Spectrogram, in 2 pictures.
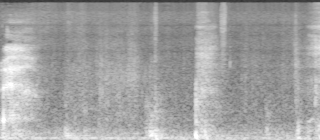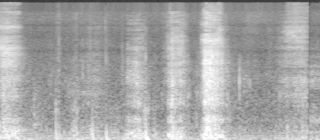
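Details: Congested, snotty head cold of a few days: several short, sharp nasal bursts and wet sniffs in a small room with a stuffy, blocked-nose quality; sneezing and sniffling from a common cold.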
